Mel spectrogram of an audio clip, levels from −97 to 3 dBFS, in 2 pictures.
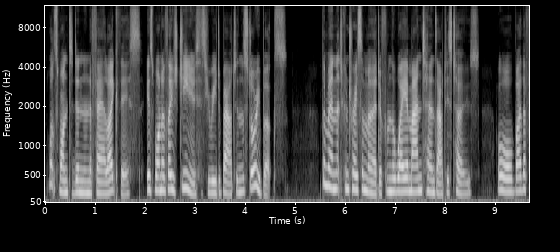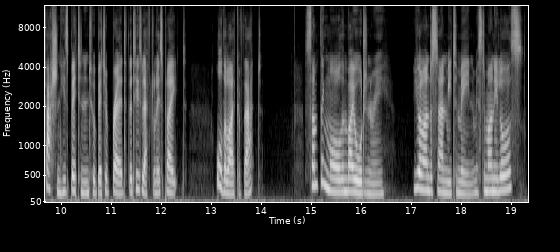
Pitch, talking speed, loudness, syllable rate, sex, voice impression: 220 Hz, 205 wpm, -19 LUFS, 5.7 syllables/s, female, feminine, slightly young, slightly cute, friendly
